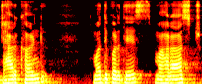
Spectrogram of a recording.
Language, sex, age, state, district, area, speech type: Maithili, male, 18-30, Bihar, Darbhanga, urban, spontaneous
